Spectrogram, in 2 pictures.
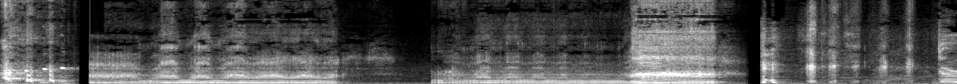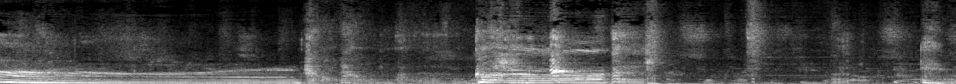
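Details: Chihuahua dog vocalising, with rumbling growls, a long, wavering, whiny moan and short descending whimpers, mixed with people talking and laughing and bits of background music.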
